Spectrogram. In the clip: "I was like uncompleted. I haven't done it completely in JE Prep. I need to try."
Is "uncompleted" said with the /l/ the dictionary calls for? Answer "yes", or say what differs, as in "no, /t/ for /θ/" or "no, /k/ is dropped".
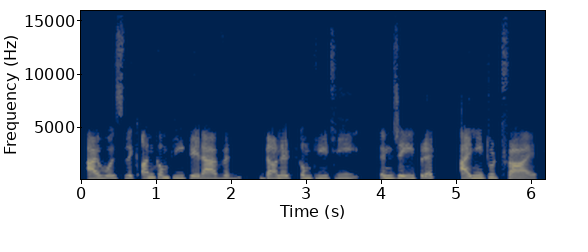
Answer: yes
